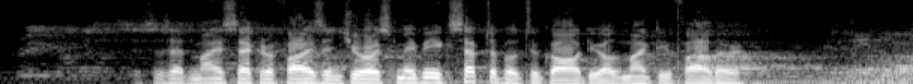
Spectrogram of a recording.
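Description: An elderly man sings slowly into a microphone, heard through loudspeakers in a large echoing hall.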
